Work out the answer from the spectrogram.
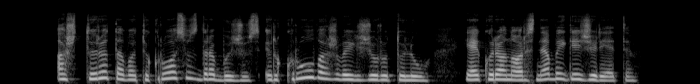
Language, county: Lithuanian, Vilnius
